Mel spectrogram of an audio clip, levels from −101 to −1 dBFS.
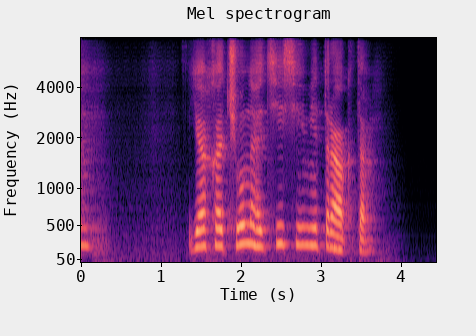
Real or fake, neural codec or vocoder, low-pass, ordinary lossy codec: fake; codec, 16 kHz, about 1 kbps, DyCAST, with the encoder's durations; none; none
